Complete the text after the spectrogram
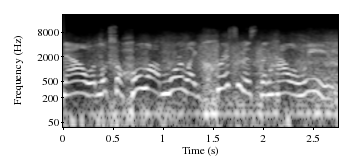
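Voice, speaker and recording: A woman talks fairly quickly with ordinary pitch variation, while noticeable noise sounds in the background. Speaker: TV news reporter. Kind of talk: TV news package narration.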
